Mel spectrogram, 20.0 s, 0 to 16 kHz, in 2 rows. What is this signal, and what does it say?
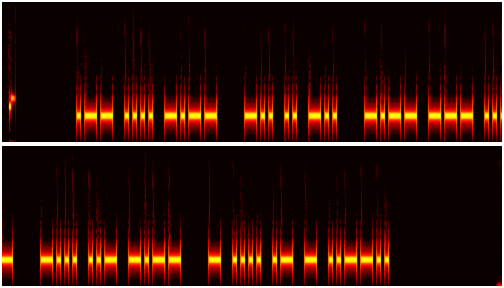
Morse code, heard as a keyed tone, about 15 wpm, 700 Hz. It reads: WHY DID YOU BUY THAT?
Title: Sentences from Top 1000 Words - Review Part 4 - 15wpm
